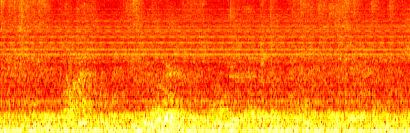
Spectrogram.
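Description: Indistinct murmur of people talking quietly in a large room, over a steady low electrical hum.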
